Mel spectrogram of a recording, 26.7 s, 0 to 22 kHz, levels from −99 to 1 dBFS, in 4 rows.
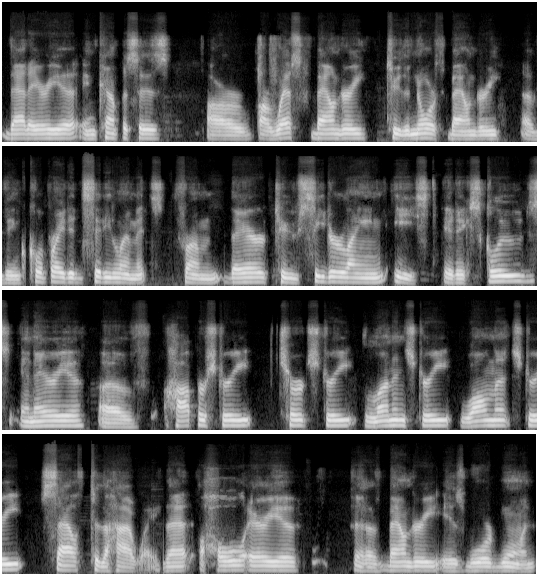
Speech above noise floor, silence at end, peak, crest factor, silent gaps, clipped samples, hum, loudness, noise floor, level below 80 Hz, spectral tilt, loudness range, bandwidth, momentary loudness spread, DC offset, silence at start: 26 dB; 0 s; 0 dBFS; 14 dB; none; under 0.1%; none; -15 LUFS; -41 dBFS; -54 dBFS; -5 dB/octave; 2 LU; 9.6 kHz; 8 LU; under 0.1%; 0 s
